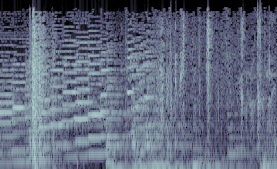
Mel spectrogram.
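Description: Background music with sustained notes and a plucked bass line, cut by a sharp thump about half a second in and a smaller knock near the end.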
